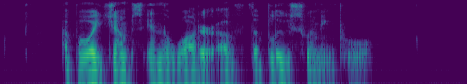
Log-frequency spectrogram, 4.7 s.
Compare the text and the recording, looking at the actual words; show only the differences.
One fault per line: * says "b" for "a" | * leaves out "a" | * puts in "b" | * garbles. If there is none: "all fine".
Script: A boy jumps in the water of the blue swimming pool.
all fine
